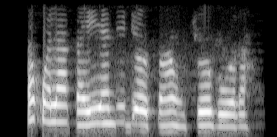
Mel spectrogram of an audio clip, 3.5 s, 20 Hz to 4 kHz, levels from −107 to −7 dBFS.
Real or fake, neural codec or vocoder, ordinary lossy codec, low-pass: real; none; none; 3.6 kHz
